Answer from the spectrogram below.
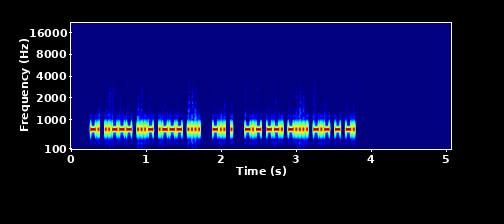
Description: Morse code, heard as a keyed tone, about 50 wpm, 700 Hz. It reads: N2VJH DE KG6KTN
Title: USA Callsign DE Callsign 50wpm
